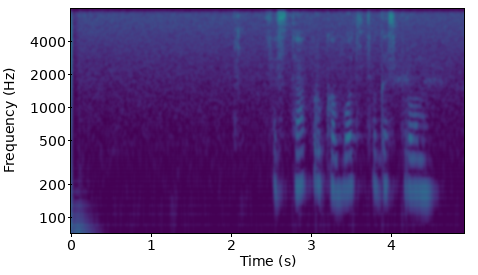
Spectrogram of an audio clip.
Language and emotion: Russian, neutral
